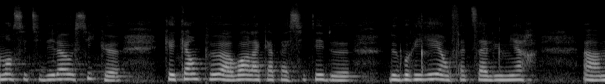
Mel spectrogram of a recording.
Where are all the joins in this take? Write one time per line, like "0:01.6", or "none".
none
